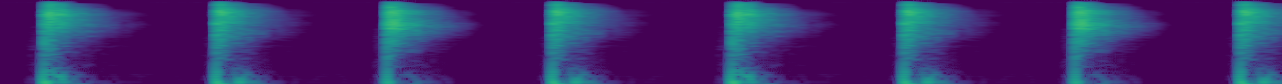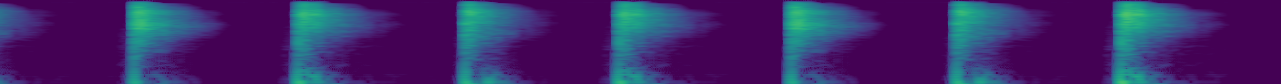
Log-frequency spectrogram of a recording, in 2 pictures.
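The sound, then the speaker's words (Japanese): Sharp smacks of an open palm spanking buttocks as punishment, repeated many times at a steady, even pace under a second apart. Each slap is crisp and loud and decays quickly. No voices between the strikes. “先輩のお尻を叩く私の手のひらをちゃんとお尻で受けてくださいね。”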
